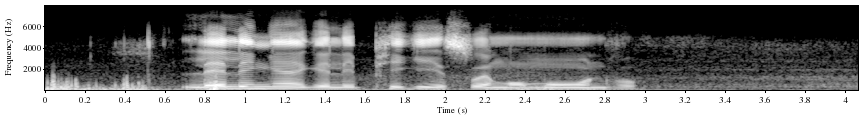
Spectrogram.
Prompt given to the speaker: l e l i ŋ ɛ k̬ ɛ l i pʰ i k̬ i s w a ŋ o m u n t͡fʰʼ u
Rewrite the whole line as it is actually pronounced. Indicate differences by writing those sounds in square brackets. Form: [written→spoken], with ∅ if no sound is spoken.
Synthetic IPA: l e l i ŋ ɛ k̬ ɛ l i pʰ i k̬ i s w [a→ɛ] ŋ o m [u→uː] n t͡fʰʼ u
